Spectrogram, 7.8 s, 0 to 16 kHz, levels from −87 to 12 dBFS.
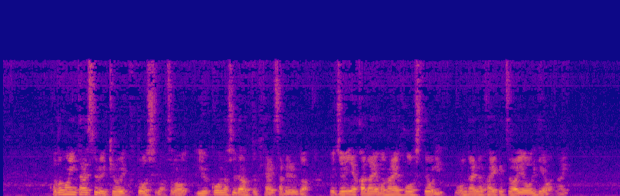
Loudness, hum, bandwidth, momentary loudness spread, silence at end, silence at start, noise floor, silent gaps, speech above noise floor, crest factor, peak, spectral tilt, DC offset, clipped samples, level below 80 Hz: -22 LUFS; none; 11.5 kHz; 9 LU; 0.65 s; 0.65 s; -55 dBFS; none; 33 dB; 18 dB; -4 dBFS; -6 dB/octave; under 0.1%; under 0.1%; -52 dBFS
